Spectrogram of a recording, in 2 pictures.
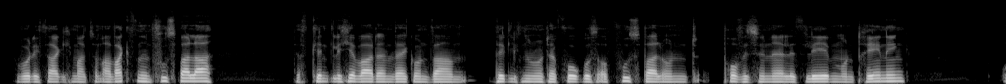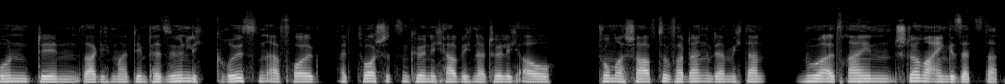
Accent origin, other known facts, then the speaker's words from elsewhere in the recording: Hamburg, Germany; moved away; also born or lived in Frankfurt; In Hamburg bin ich groß geworden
